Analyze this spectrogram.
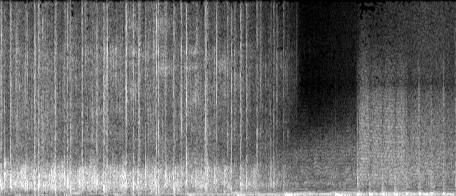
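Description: An audience at a Wine Times wine-tasting evening breaks into a round of applause for the evening's guests, a dense, steady wash of clapping that stays loud for several seconds before thinning slightly toward the end.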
